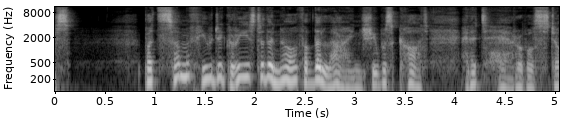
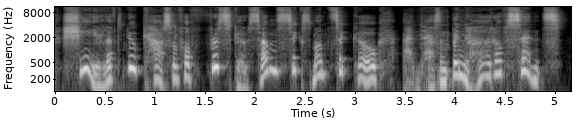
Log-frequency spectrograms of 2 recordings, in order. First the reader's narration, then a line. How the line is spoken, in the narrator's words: I exclaimed involuntarily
